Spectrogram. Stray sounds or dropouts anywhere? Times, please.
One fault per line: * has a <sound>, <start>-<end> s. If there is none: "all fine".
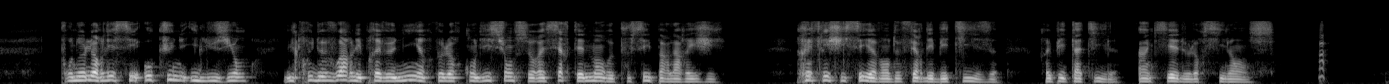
* has a laugh, 13.2-13.3 s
